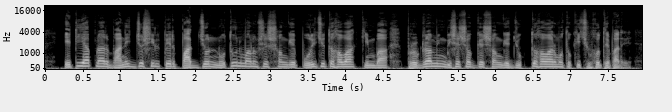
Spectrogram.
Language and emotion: Bengali, neutral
